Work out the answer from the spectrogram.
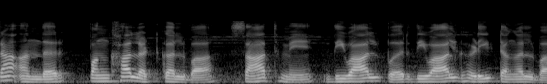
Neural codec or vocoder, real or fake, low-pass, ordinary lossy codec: none; real; none; none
